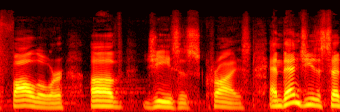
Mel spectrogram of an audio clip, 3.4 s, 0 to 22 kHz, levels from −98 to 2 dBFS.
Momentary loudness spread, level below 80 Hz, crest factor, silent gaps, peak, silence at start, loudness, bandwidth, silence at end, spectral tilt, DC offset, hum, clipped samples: 12 LU; -70 dBFS; 18 dB; none; -10 dBFS; 0 s; -27 LUFS; 14.5 kHz; 0 s; -5.5 dB/octave; under 0.1%; none; under 0.1%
